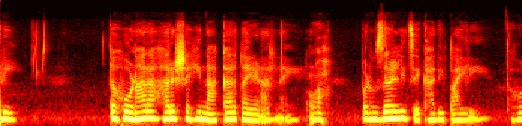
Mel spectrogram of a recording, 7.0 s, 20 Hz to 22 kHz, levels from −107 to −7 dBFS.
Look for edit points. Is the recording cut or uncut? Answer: uncut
